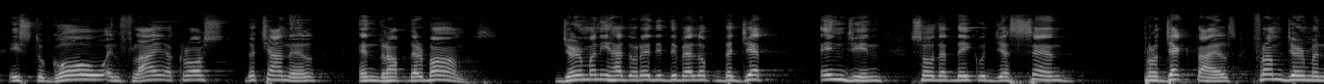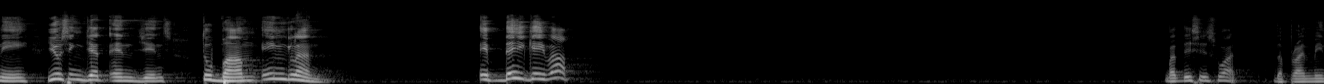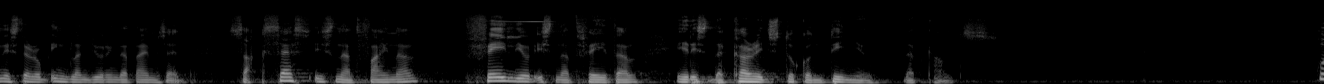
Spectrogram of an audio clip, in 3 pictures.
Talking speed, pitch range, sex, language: 105 wpm, 125-180 Hz, male, English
